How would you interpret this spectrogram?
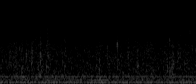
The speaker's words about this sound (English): It's just the rain sounds so much better out of our bedroom window, bouncing off the patio, than what I can hear in the living room.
